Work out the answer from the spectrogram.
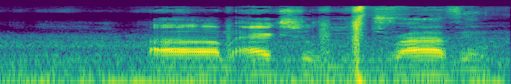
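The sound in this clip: Steady low road rumble inside a moving car being driven, with a person talking over the hum the whole time.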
